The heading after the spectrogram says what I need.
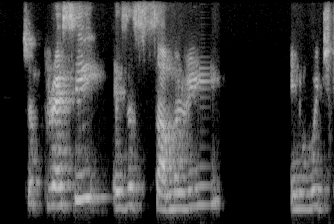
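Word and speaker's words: précis: It's called pressy. The S is silent. So, pressy is a summary in which you create a shorter version of the original passage.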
